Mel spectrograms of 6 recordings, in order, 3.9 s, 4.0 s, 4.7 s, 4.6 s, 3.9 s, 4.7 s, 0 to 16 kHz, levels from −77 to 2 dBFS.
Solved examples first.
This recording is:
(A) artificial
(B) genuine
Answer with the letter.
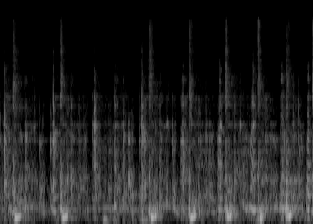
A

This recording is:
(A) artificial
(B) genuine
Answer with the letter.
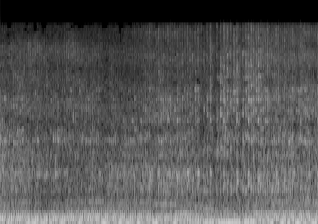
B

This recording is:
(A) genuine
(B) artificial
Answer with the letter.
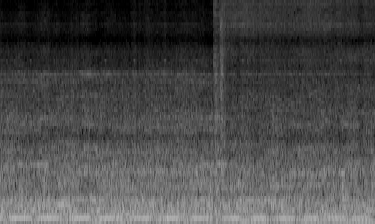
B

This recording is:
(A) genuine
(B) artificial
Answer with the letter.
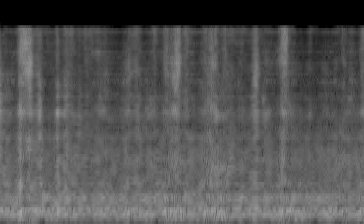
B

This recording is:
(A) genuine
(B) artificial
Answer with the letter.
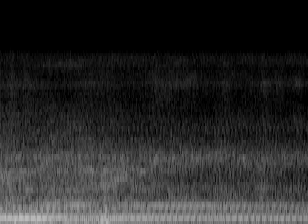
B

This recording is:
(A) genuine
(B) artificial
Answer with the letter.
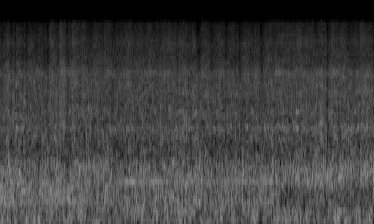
B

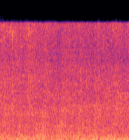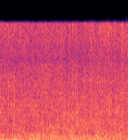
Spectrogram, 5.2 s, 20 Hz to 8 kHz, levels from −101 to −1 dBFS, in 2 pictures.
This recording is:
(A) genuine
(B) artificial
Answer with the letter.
B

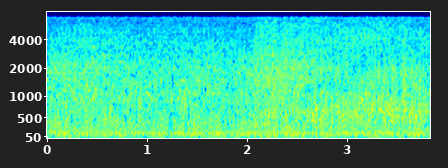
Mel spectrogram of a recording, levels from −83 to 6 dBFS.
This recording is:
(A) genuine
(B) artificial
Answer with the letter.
B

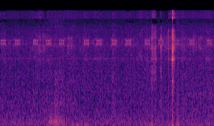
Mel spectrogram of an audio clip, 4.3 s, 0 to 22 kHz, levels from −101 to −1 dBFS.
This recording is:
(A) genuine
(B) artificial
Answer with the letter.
A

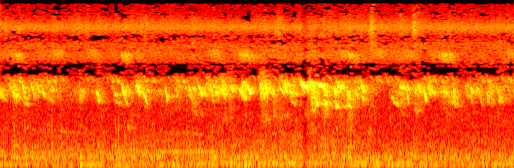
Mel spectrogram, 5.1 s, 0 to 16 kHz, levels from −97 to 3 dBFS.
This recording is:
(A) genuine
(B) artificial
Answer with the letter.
A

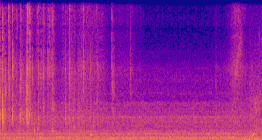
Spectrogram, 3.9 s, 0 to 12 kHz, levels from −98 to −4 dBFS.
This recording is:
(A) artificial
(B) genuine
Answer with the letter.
B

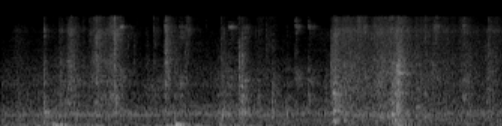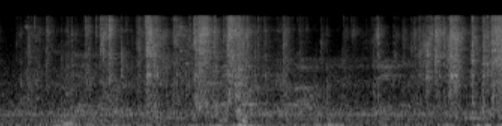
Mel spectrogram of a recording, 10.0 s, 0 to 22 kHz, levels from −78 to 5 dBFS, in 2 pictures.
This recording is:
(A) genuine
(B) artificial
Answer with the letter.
B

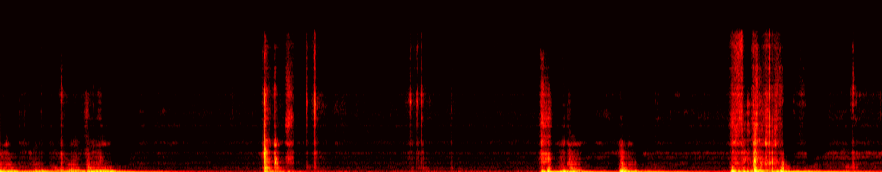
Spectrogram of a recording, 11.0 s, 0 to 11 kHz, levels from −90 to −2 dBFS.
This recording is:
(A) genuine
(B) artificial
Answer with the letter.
B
